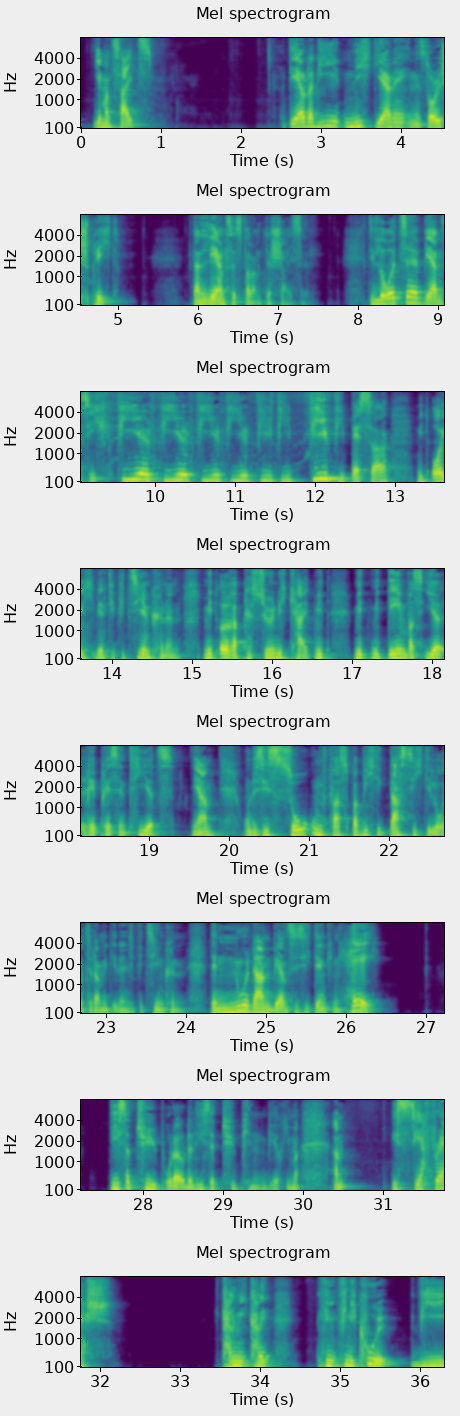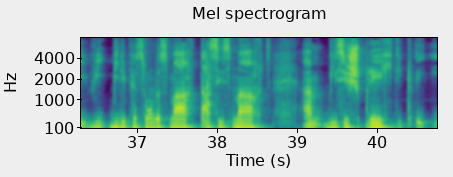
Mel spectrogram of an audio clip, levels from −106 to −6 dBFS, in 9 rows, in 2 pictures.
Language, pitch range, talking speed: German, 110-150 Hz, 150 wpm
